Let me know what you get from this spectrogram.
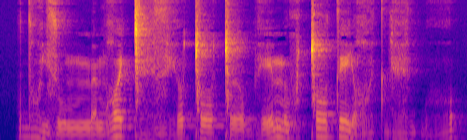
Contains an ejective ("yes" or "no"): no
